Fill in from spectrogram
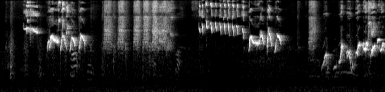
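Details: White-rumped shama, a forest bird of Sumatra, the Malay Peninsula and Java, singing bursts of buzzy high rattles mixed with looping whistled phrases, separated by short pauses.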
